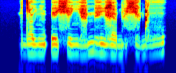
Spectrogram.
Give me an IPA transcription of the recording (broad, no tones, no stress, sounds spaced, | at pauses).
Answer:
d ɑ u̯ ʎ ũ ʔ e ç e ʎ æ̤ m e̤ i̯ ɣ æ b i̤ ç æ̤ ɖ o̤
